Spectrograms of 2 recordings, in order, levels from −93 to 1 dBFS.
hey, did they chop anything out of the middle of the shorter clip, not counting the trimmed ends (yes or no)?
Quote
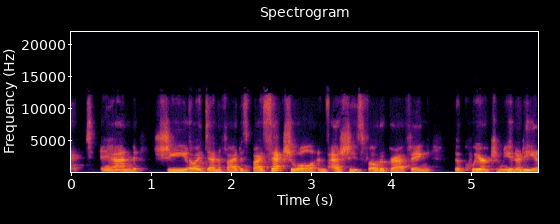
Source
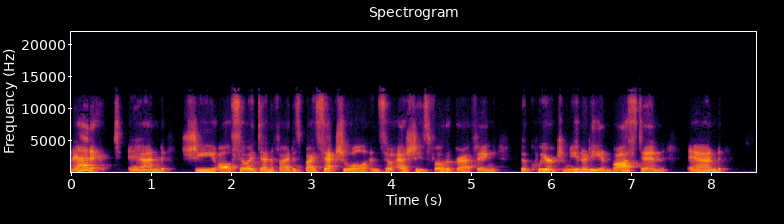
yes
